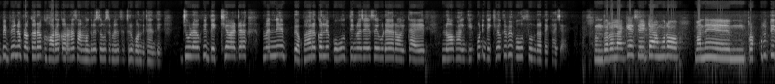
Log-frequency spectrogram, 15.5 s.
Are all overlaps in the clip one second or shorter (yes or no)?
yes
